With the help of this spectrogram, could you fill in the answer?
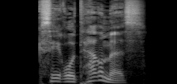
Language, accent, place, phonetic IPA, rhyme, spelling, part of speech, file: German, Germany, Berlin, [kseʁoˈtɛʁməs], -ɛʁməs, xerothermes, adjective, De-xerothermes.ogg
- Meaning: strong/mixed nominative/accusative neuter singular of xerotherm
